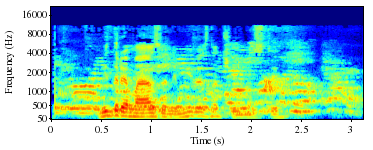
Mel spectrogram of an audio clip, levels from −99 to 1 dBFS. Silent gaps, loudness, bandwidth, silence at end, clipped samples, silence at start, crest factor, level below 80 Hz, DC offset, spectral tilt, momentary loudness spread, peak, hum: none; -18 LUFS; 11.5 kHz; 0 s; under 0.1%; 0 s; 18 dB; -60 dBFS; under 0.1%; -5.5 dB/octave; 11 LU; 0 dBFS; none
